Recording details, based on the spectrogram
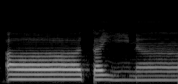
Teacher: Kalau kat sini hamzah sebelum alif. Kedudukan dia hamzah sebelum alif kita baca dia dengan panjang 2 harakat.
